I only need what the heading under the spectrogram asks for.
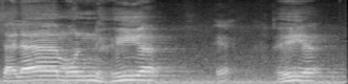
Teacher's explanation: So what's the makhraj of the ha? Voice box. Where Adam's apple is. Okay. So even this ha is soft, but it's not as soft as breathing from the chest.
